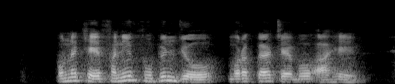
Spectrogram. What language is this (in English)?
Sindhi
